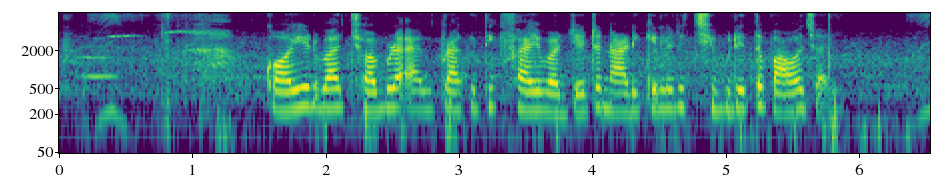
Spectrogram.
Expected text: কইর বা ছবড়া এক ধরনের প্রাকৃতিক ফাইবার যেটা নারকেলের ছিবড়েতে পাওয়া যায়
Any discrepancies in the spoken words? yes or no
yes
